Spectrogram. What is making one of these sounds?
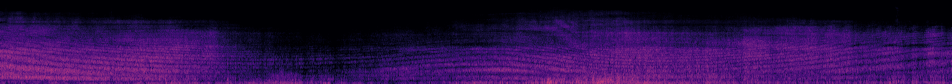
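A jet aircraft roars high overhead, its sound swelling and fading as it passes.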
